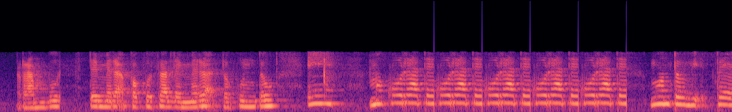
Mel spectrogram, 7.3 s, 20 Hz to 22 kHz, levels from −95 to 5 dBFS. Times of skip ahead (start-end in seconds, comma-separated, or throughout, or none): 0.60-0.62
